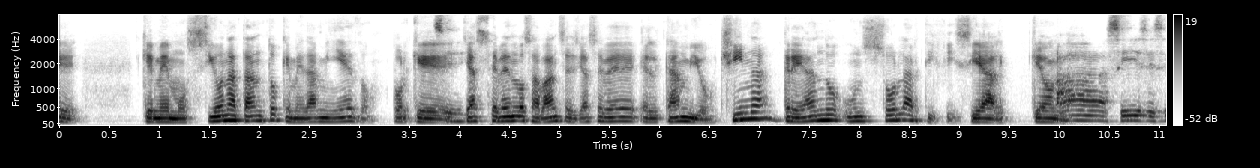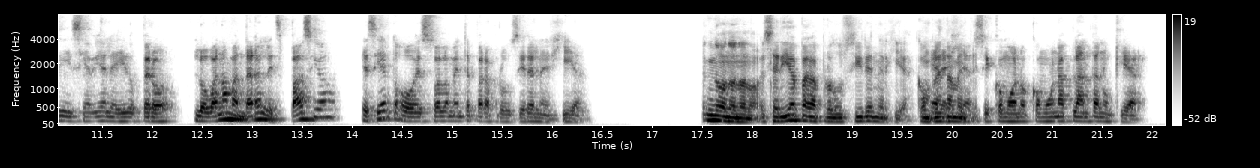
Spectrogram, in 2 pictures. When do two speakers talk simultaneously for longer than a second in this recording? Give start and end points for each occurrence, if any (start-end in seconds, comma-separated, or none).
none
